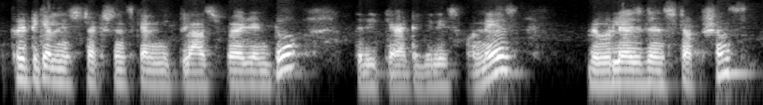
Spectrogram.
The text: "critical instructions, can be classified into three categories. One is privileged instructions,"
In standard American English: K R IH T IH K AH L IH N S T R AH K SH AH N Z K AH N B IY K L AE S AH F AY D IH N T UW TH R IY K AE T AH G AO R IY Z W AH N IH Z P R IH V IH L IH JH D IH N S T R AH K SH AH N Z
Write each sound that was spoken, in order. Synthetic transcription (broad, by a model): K R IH T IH K AH L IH N S T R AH K SH AH N S K AH N B IY K L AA S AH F AY D IH N T UW T R IY K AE T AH G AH R IY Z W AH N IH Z P R IH V IH L IH JH D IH N S T R AH K SH AH N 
